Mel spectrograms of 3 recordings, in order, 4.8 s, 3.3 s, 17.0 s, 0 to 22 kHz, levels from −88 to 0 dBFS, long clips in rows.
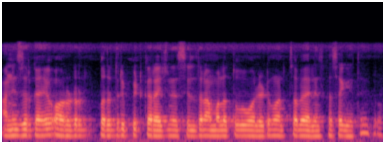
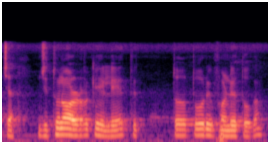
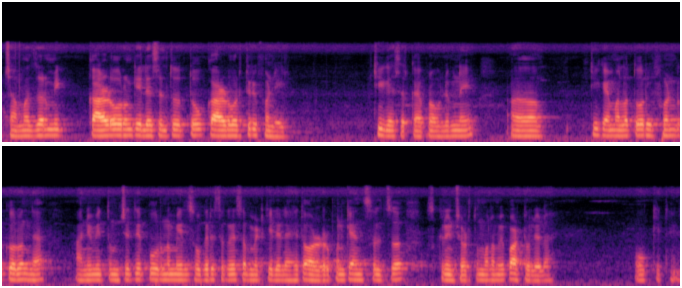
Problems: constant background noise, background conversations at intervals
